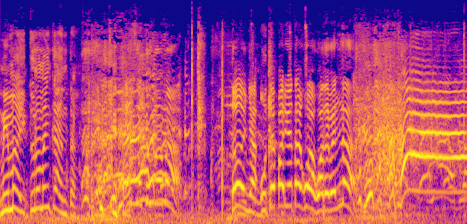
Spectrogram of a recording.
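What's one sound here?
A crowd of young men and women shouts and cheers excitedly outdoors.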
